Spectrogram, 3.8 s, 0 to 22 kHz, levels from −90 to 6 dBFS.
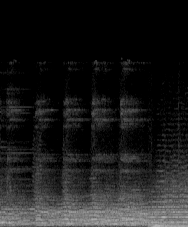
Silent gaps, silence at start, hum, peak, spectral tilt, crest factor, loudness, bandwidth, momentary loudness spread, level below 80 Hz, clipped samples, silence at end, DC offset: none; 0 s; none; -16 dBFS; -6.5 dB/octave; 14 dB; -31 LUFS; 16.5 kHz; 7 LU; -46 dBFS; under 0.1%; 0 s; under 0.1%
